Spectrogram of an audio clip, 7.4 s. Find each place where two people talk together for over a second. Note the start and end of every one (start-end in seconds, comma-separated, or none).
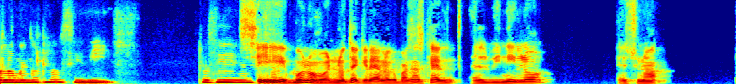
2.4-3.6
